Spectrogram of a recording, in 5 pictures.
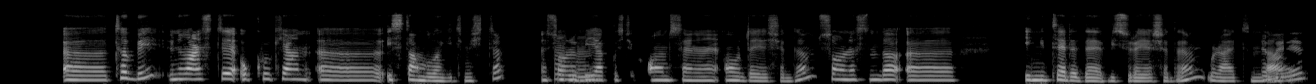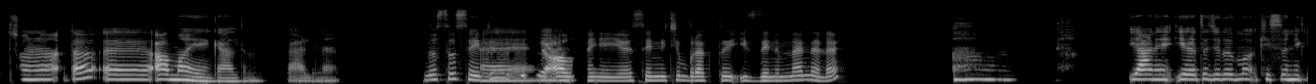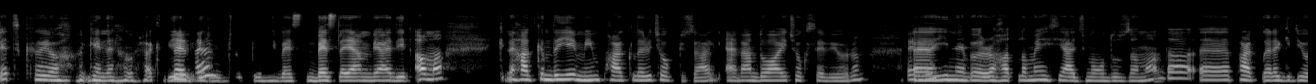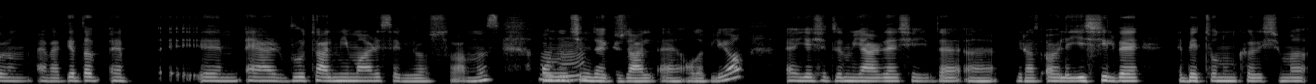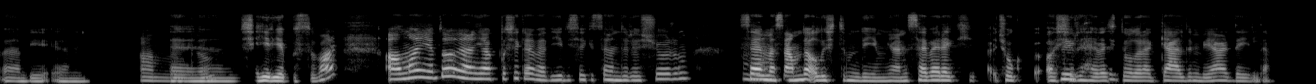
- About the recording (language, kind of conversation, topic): Turkish, podcast, Tıkandığında ne yaparsın?
- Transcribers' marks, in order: other background noise; laughing while speaking: "genel olarak diyebilirim"; in English: "brutal"; tapping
